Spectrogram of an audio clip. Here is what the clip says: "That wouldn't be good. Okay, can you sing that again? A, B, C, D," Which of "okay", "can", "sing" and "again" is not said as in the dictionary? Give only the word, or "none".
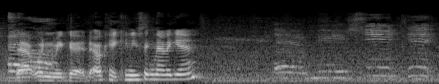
sing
